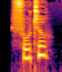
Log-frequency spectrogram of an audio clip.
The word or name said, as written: FOTOENES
